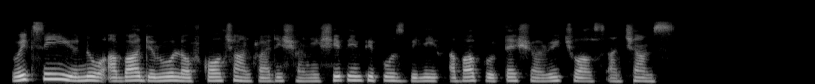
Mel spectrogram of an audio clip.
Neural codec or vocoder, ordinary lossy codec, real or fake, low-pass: codec, 16 kHz, 2 kbps, FunCodec, trained on Chinese and English, 25 frames a second; none; fake; none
